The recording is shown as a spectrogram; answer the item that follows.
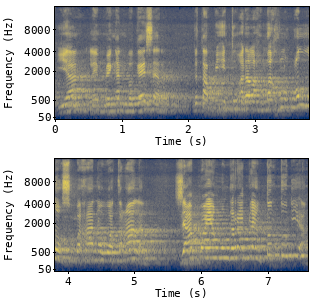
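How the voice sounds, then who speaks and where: A man delivering an impassioned, emphatic Friday sermon, exhorting listeners with rhetorical questions. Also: very high-pitched. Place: large reverberant mosque hall. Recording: very echoey hall, distant mic, hiss.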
